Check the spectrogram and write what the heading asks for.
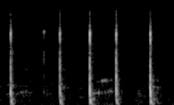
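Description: Four faint, sharp clicks at uneven intervals over near silence.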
